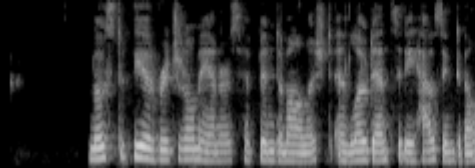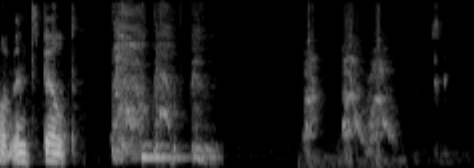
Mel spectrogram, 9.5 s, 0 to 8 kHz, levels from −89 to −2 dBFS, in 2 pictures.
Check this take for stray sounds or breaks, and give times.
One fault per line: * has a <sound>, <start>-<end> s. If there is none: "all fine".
* has a cough, 5.8-7.0 s
* has a bark, 7.7-8.8 s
